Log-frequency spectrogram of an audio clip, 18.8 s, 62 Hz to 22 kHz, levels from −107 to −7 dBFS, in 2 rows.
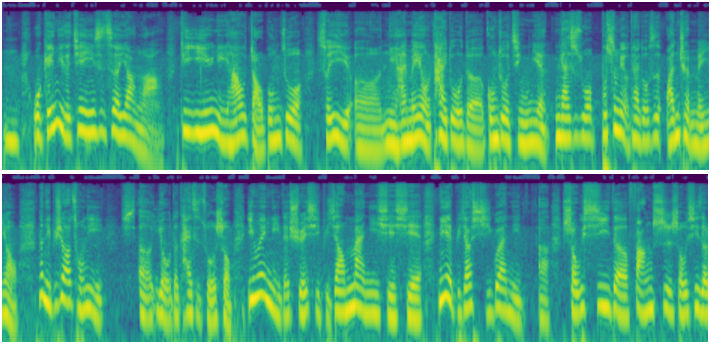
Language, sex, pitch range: Chinese, female, 155-220 Hz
